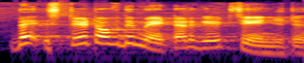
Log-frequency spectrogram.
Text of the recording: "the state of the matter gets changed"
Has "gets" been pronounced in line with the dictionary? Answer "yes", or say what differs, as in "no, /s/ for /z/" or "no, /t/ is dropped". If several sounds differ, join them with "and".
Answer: no, /s/ is dropped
